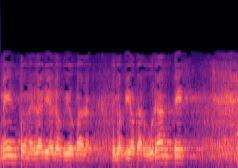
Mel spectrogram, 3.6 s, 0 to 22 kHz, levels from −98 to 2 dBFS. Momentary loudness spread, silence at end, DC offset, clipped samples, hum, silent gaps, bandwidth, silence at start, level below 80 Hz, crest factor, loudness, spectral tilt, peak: 11 LU; 0 s; under 0.1%; under 0.1%; none; none; 6.2 kHz; 0 s; -54 dBFS; 14 dB; -18 LUFS; -7 dB/octave; -4 dBFS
